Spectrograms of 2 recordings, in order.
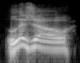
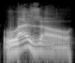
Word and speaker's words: Lizzo: And the Grammys are acknowledging it by telling you, enough with this Lizzo. I was pronouncing her Lezzo the first time.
